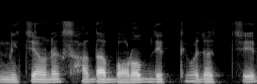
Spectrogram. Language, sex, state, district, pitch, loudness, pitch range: Bengali, male, Jharkhand, Sahebganj, 115 Hz, -19 LUFS, 110-115 Hz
